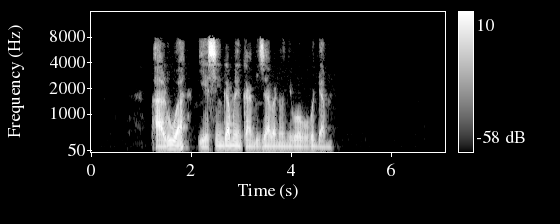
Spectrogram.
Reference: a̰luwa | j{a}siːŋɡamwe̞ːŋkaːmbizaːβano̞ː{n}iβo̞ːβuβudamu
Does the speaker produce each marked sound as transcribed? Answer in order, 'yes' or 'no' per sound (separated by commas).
no, no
